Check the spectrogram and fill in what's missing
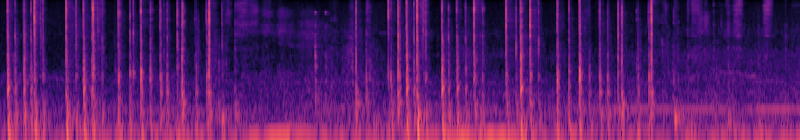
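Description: Rapid, irregular keystrokes clatter on a computer keyboard nearby, bursts of clicks with short pauses between them as details are entered into a form.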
